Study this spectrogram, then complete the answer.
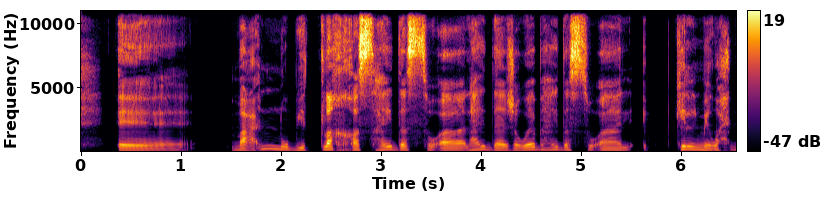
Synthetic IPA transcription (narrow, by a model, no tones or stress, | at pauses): ʔː | maʕʔɪnːobjɪt̪lɑxːɑsˤɦajd̪asːʊʔaːlɦajd̪aʒaweːbɦajd̪asːʊʔaːlbkɪlmewaħd̪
